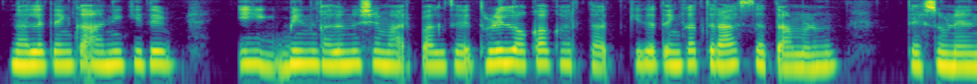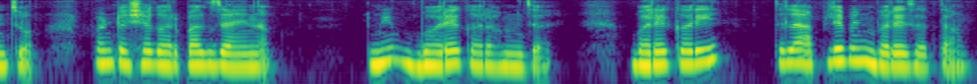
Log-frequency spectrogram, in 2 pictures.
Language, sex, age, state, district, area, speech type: Goan Konkani, female, 18-30, Goa, Pernem, rural, spontaneous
